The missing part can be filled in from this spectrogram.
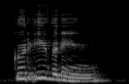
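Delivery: ordinary talk, nothing marked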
